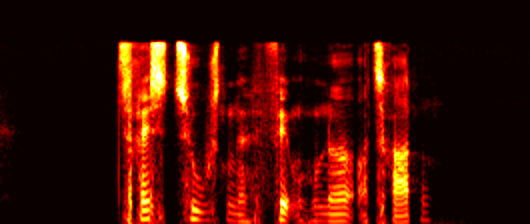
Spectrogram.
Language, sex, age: Danish, male, 24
